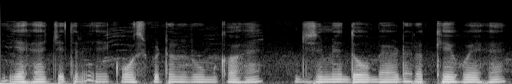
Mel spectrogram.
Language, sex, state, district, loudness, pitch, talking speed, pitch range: Hindi, male, Uttar Pradesh, Shamli, -17 LUFS, 115 Hz, 150 wpm, 110-120 Hz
